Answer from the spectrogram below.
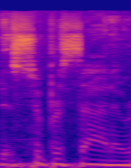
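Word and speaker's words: soppressata: So that's my father's famous homemade supersada recipe. – Supersada. – Yep, supersada. – Supersada. – That's the correct Italian pronunciation.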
